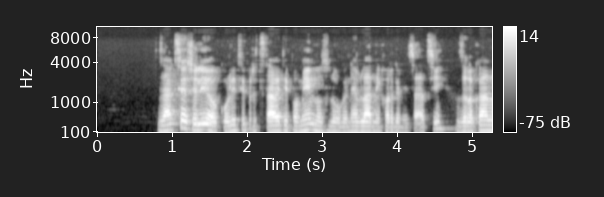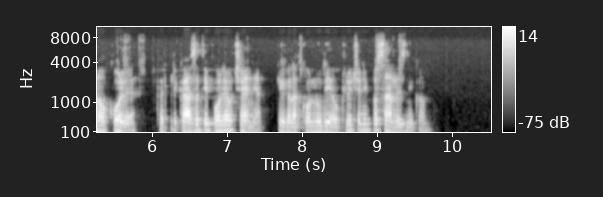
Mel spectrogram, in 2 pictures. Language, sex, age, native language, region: Slovenian, male, 18-29, Slovenian, Gorenjska region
